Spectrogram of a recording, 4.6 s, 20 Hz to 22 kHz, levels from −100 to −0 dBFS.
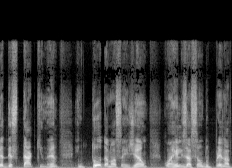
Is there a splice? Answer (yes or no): no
